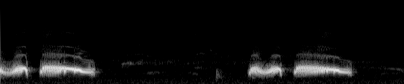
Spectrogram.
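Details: Two cooing phrases from a spotted dove decoy bird of the 'giọng đồng' voice, giving calling coos. Each phrase is a brief wavering note and then a longer, slightly falling coo, spaced about two and a half seconds apart.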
